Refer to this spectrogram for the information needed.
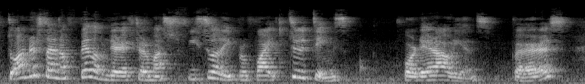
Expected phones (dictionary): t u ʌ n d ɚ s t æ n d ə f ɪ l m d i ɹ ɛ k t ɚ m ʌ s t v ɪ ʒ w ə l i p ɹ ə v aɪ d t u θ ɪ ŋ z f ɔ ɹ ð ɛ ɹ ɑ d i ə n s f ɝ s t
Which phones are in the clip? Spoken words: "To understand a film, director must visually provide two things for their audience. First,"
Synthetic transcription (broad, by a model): t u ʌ n d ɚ s t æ n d ə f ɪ l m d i ɹ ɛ k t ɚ m ʌ s t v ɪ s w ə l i p ɹ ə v aɪ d t u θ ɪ ŋ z f ɔ ɹ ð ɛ ɹ ɑ d i ə n s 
